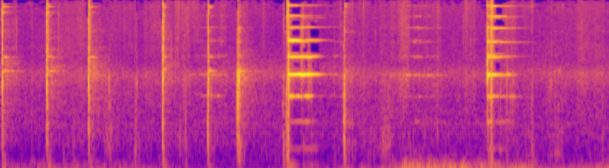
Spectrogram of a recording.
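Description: Hammer striking steel concrete-form stakes to loosen them: about a dozen irregular knocks, two of them ringing out metallically about three and five seconds in. A low rumble sounds between the last strikes.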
